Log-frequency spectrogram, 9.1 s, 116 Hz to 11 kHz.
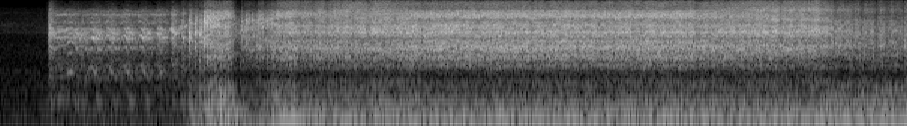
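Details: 2019 Chevrolet Silverado Duramax L5P diesel cold start in sub-zero weather with a high idle controller. The starter cranks briefly, then the engine settles into a steady, even clatter with no misses or knocks.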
